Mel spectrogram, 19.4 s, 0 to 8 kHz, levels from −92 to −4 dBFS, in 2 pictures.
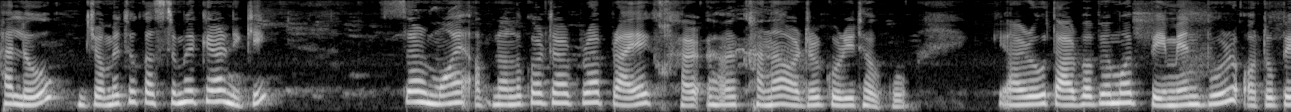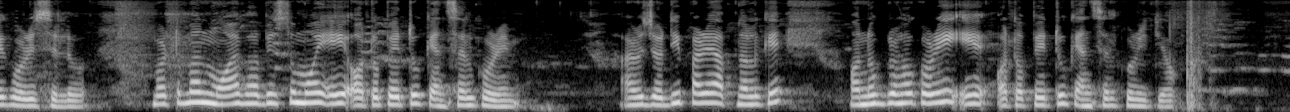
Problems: continuous background conversations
